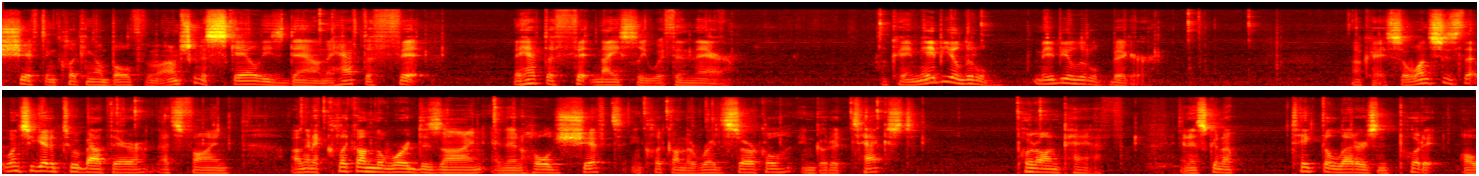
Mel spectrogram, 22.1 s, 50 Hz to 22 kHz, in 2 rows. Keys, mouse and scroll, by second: 1.9 ctrl+click, 3.1-6.9 ctrl+drag, 7.5-9.3 ctrl+drag, 9.5-10.7 ctrl+drag, 12.1 click, 13.5 click, 16.0 shift+click, 17.6 click, 18.8 click.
